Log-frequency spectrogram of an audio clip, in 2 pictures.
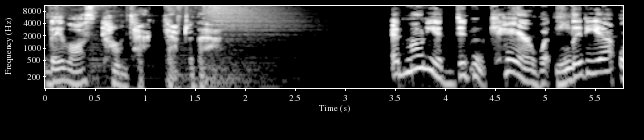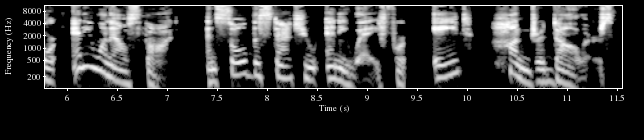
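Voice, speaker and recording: A woman reading a scripted story for children in a measured, expressive storyteller's delivery. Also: deep voice, husky, no echo. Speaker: podcast narrator. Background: music under the voice.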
